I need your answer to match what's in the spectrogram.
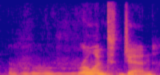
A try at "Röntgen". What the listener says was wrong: Röntgen. No, with roll your R's. Roll the R.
